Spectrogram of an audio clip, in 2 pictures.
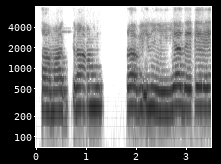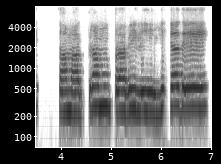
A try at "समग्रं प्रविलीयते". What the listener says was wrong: Bagini liyade no liyate.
